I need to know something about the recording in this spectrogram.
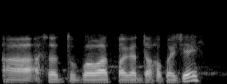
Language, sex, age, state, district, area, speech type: Kashmiri, male, 18-30, Jammu and Kashmir, Pulwama, rural, conversation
